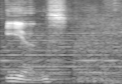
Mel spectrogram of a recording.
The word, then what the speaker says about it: Jens: jens out here no it's ian's it's how you say his name j-e-n-s is ian's probably need to keep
